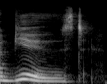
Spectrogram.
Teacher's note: aqui a gente ouve só um Dzinho mesmo, bem de leve, fechando aí esse som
